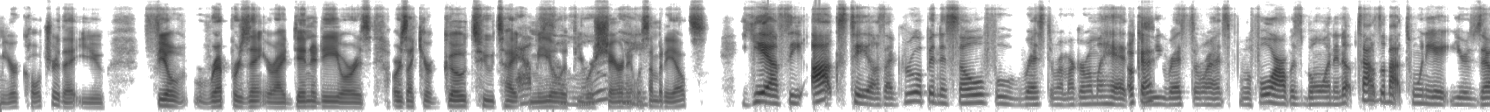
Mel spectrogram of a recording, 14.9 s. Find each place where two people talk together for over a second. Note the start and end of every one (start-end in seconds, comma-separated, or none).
5.2-6.5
